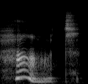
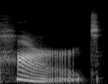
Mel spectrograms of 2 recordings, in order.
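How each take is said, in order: First: British accent: long vowel, no curled R. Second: American accent with a curled R.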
